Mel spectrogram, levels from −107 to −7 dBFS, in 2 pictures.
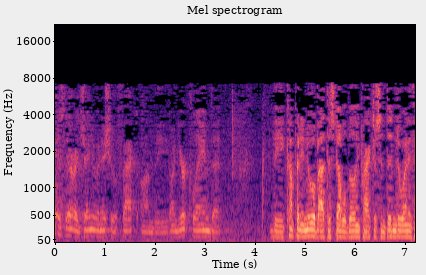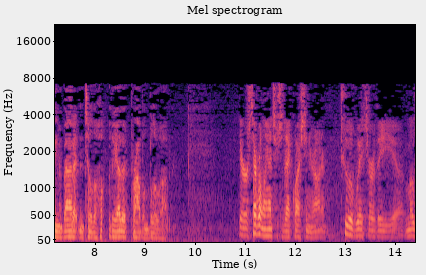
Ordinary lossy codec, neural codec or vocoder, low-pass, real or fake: MP3, 32 kbps; none; 7.2 kHz; real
